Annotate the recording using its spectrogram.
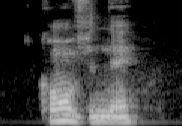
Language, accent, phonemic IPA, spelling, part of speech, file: French, Canada, /kɔ̃v.nɛ/, convenait, verb, LL-Q150 (fra)-convenait.wav
- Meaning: third-person singular imperfect indicative of convenir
